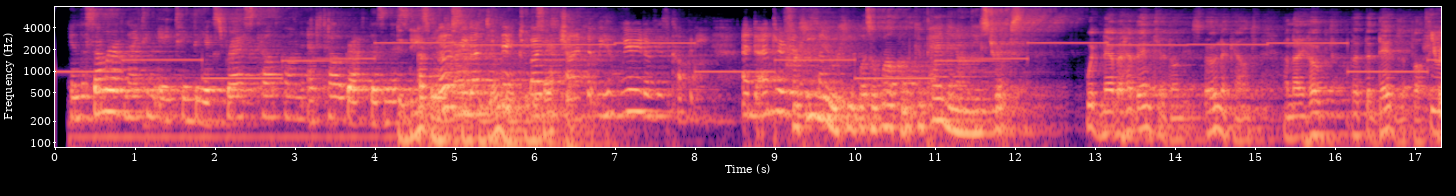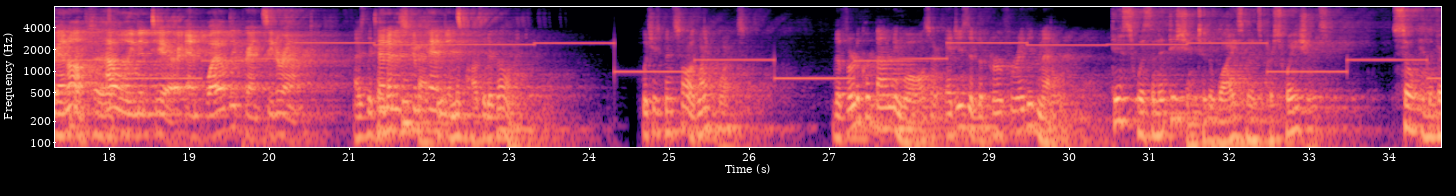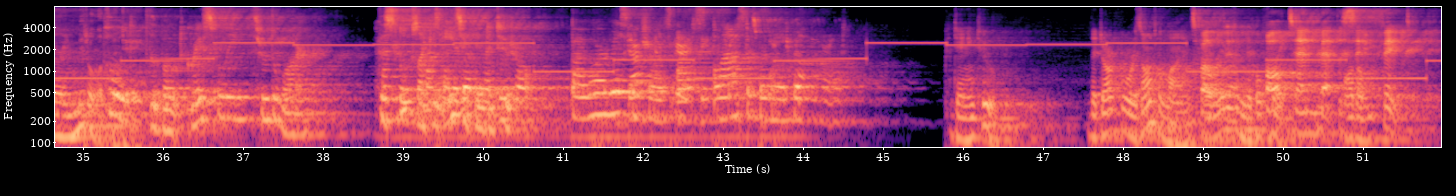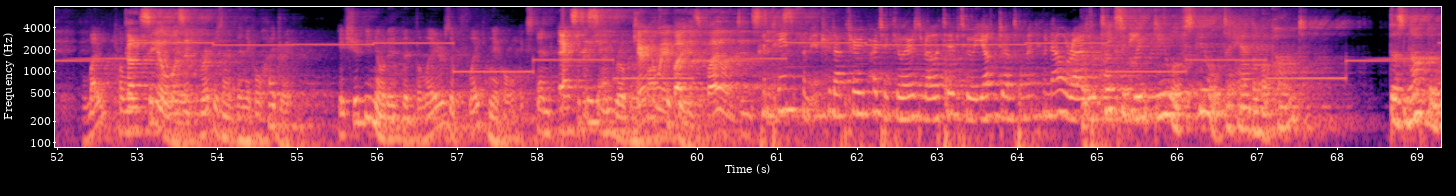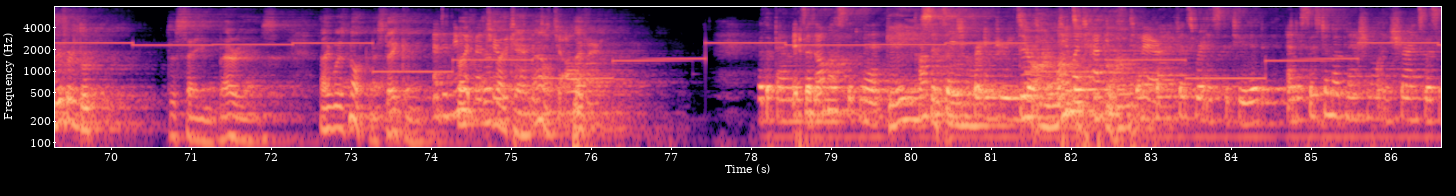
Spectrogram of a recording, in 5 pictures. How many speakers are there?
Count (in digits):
7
